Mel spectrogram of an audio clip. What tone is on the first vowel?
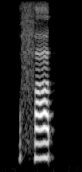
falling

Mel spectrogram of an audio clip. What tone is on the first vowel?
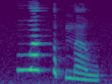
high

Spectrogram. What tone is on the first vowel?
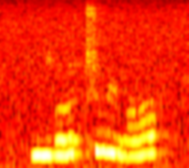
rising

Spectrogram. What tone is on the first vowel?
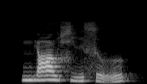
high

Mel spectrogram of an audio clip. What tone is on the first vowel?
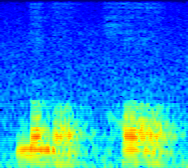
high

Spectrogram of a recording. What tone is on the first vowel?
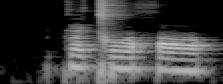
high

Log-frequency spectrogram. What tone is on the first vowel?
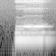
high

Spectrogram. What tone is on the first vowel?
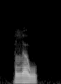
low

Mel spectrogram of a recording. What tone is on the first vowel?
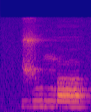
high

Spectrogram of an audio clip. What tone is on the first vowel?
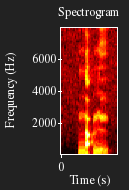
high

